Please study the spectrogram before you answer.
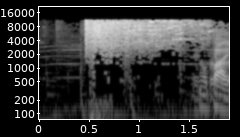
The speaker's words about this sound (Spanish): Se romperon los vidrios.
